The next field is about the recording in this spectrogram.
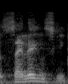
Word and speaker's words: Zelensky: así se pronuncia, Zelensky con Z.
